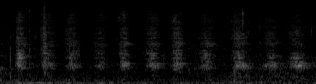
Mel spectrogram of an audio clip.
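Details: Peugeot 206 RC hub turned by hand with disc removed: soft, rhythmic rasping about four sweeps a second from slightly rough wheel bearings, though the hub looks in very good condition; pre-inspection work.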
